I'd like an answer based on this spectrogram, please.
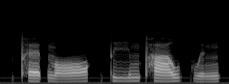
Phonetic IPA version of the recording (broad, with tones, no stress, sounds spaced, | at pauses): pʰ ɛː˧ t̚ n̪ ɔː˨˥ | t̪ iː˨˧ m pʰ aː˨˥ w kʷ ɪ˨˥ ŋ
